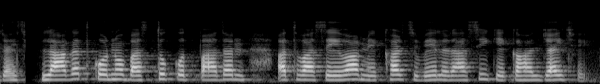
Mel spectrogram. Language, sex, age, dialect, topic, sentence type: Maithili, female, 60-100, Eastern / Thethi, banking, statement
